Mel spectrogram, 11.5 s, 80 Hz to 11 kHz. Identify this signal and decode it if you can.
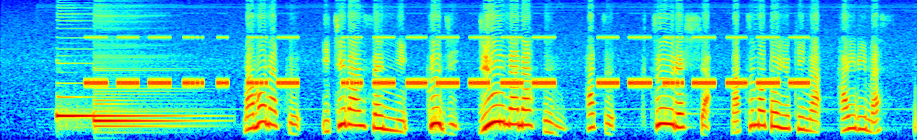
Hellschreiber (Feld-Hell, 122.5 baud), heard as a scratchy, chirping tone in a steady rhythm, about 1650 Hz. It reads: 5837178 4093685 8575956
